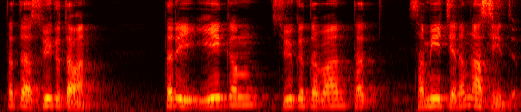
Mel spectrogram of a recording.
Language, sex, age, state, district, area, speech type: Sanskrit, male, 60+, Karnataka, Shimoga, urban, spontaneous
